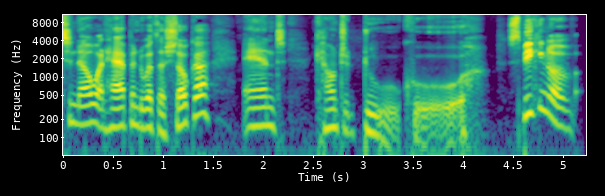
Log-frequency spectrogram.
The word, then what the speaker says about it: Ahsoka: We need to know what happened with Ahsoka and Count Dooku. Speaking of Ashoka, they did nothing.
